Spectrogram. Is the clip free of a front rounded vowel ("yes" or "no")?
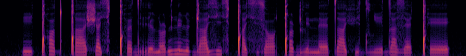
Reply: yes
